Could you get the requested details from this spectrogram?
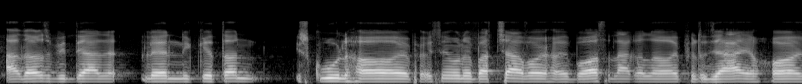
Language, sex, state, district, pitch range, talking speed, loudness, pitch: Maithili, male, Bihar, Samastipur, 130-140 Hz, 110 wpm, -15 LUFS, 135 Hz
